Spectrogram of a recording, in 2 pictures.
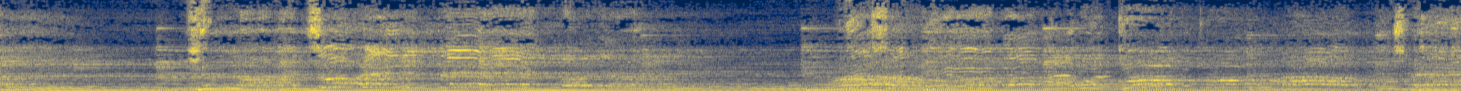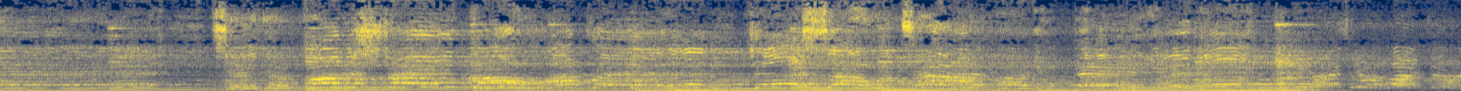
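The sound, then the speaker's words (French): Thousands of people in a large concert crowd sing the lyrics along in chorus over loud live music as a medley of the performer's best old songs begins, the many voices blending into a sustained, swelling wall of melody that holds steady for the whole stretch. “Dès les premières notes, les milliers de personnes présentes entonnent les paroles en chœur.”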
